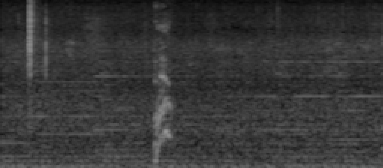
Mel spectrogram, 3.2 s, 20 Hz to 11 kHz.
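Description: Koro-chan, a dog in the video game Persona 3 Reload, gives a single short bark over a steady game background hum.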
